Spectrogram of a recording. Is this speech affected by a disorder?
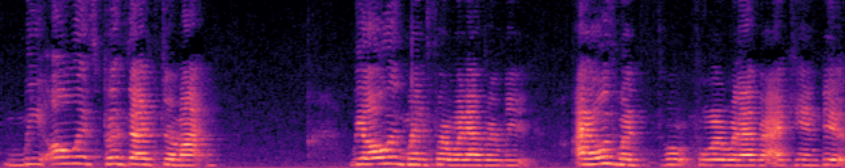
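Yes: cerebral palsy; wheelchair user.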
